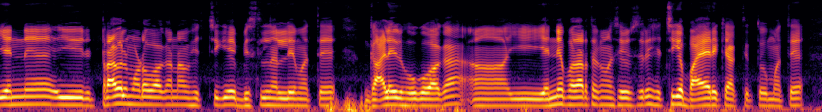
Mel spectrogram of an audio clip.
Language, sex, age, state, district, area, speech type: Kannada, male, 30-45, Karnataka, Dharwad, rural, spontaneous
